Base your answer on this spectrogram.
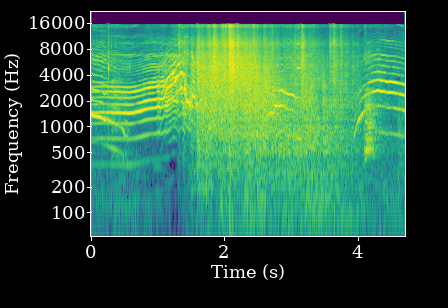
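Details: Two neighbour cats fighting: a wavering yowl breaks into a loud harsh hissing, spitting scuffle lasting over two seconds, then a rising howl resumes.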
